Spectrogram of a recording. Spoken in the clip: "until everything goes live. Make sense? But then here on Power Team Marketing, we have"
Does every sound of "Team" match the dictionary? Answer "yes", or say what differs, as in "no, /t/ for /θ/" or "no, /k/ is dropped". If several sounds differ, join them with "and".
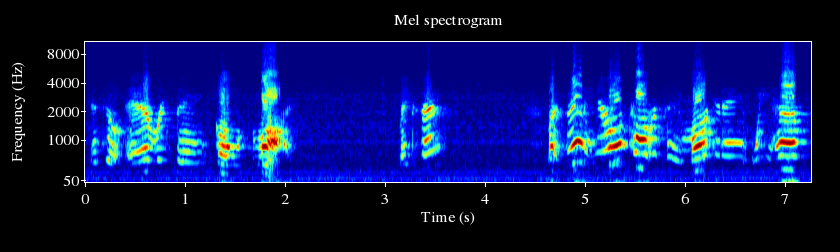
no, /s/ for /t/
